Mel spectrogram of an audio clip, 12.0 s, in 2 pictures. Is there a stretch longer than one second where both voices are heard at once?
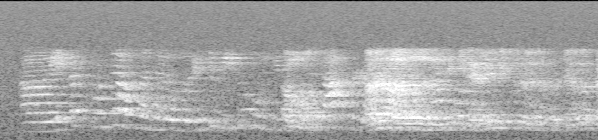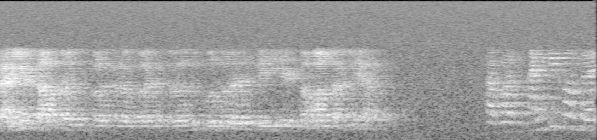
Yes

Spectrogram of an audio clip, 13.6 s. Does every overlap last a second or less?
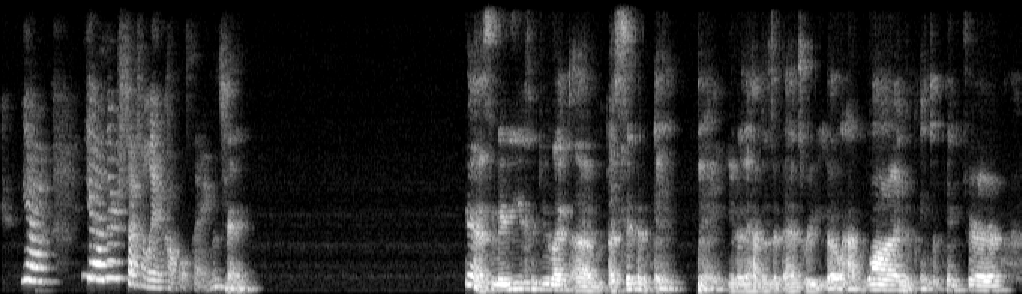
Yes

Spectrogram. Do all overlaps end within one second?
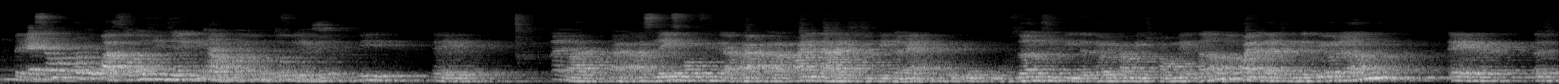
No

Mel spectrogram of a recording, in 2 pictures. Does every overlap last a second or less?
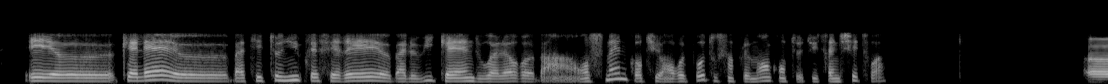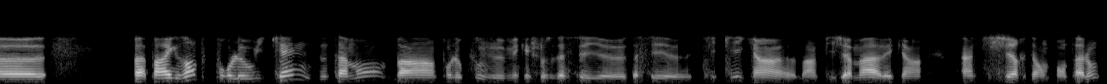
Yes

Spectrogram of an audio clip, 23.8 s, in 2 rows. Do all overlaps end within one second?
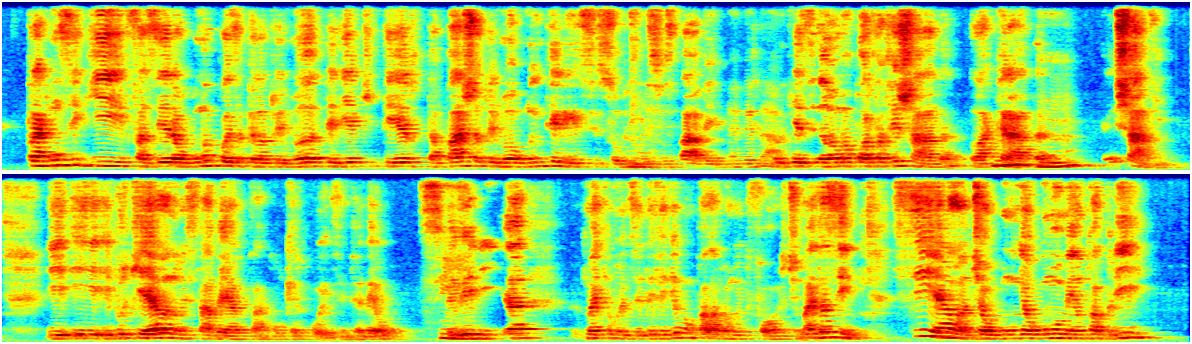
Yes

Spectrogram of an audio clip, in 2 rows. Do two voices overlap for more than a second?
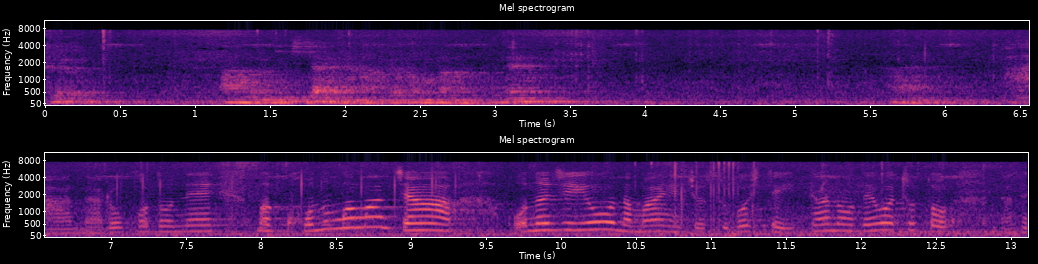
No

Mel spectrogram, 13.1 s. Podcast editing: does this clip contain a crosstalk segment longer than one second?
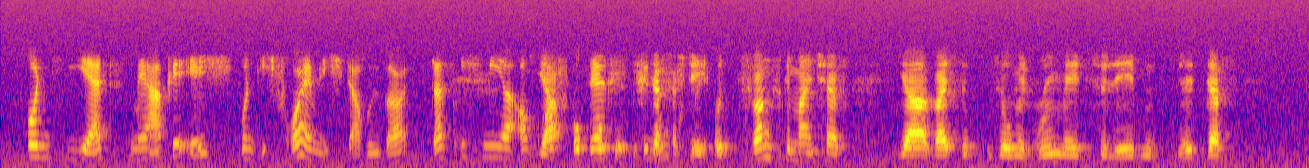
Yes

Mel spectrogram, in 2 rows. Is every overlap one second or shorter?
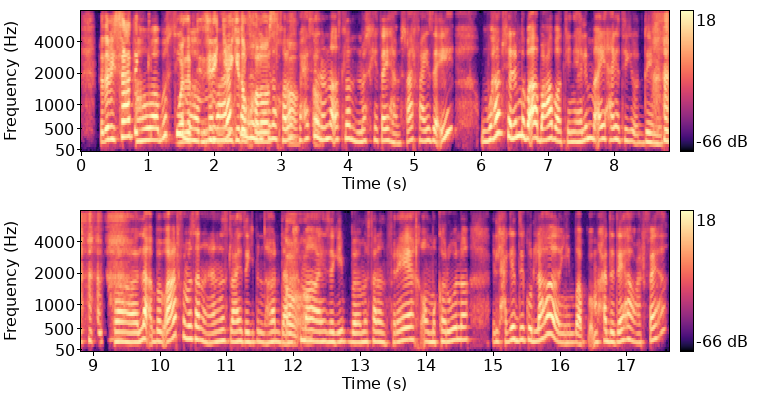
No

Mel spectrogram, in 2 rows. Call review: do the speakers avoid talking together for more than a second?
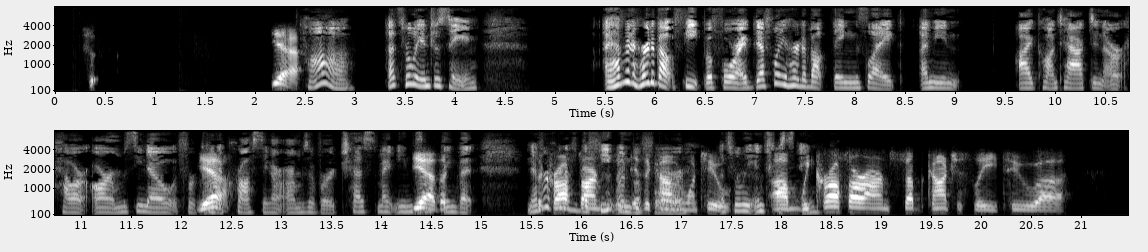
No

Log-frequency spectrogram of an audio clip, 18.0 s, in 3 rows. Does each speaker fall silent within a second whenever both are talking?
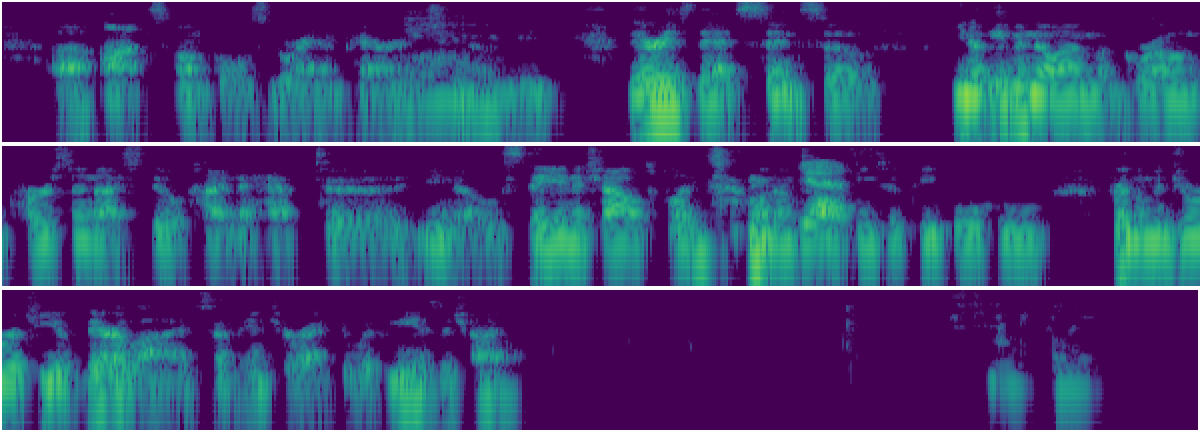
Yes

